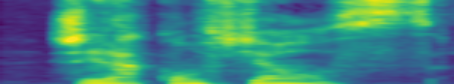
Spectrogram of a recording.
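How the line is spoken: Solemn. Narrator (French): ajouta-t-il d'un ton solennel

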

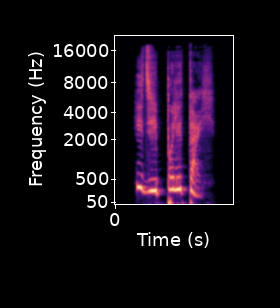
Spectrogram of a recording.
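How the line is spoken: Hissed. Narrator (Russian): прошипела Неста

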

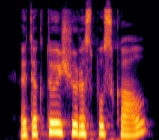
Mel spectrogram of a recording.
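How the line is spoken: Snort. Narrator (Russian): фыркнул я

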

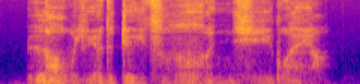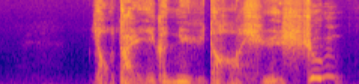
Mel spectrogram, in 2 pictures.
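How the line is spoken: Hushed low voice. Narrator (Chinese): 吴刚压低声音说

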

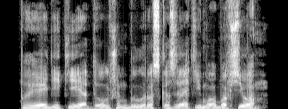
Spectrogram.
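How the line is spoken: Snapping retort. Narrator (Russian): огрызнулся Шейн

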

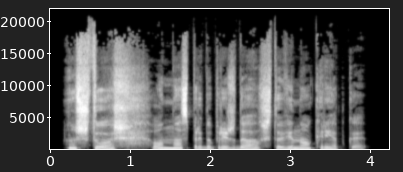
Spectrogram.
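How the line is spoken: Sleepy mumble. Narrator (Russian): сонно пробормотала дверь

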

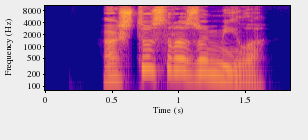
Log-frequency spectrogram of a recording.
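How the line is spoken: Indignant young woman. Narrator (Russian): возмущенно произнесла девушка

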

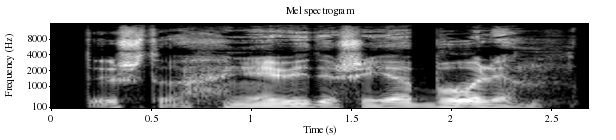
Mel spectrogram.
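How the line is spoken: Hoarse wheeze. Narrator (Russian): прохрипел Сила Игнатьевич

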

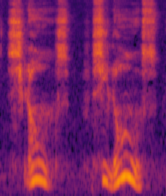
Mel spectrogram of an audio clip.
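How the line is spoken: Obliging voices murmuring. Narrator (French): murmurèrent des voix complaisantes

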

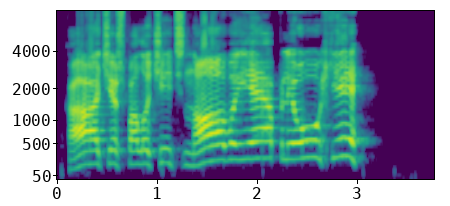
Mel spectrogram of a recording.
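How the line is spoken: Shouting at someone. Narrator (Russian): подпоручик Дуб закричал на Кунарта

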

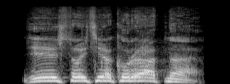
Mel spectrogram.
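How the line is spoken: Growled order. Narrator (Russian): прорычал я приказ

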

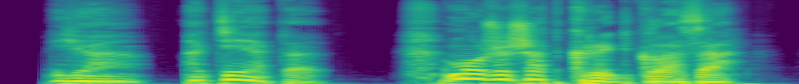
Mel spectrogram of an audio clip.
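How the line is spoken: Breathy whisper. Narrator (Russian): прошептали ее губы, обдав меня горячим дыханием

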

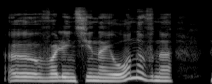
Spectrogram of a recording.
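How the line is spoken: Nurse's uncertain bleat. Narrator (Russian): неуверенно блеет медсестра

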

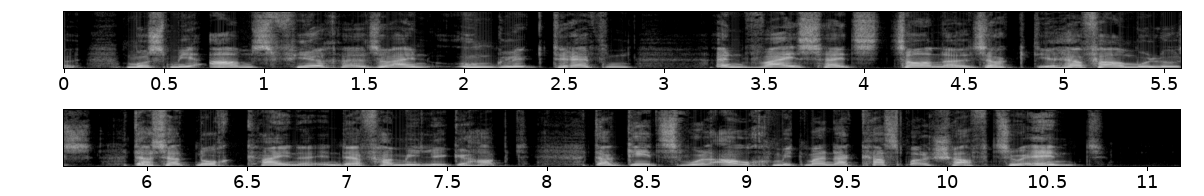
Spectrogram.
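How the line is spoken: Wailing lament. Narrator (German): jammerte Kasperl

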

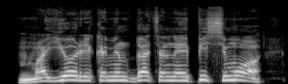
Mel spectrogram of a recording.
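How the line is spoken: Shouting. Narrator (Russian): кричал Д'Артаньян

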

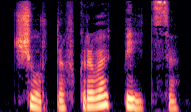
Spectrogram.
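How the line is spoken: Muttered through teeth. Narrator (Russian): Сквозь зубы пробормотал он

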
